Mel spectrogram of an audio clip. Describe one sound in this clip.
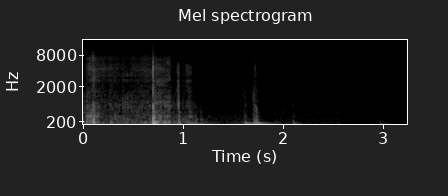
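Clothing rustles and brushes close by as a man moves about.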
